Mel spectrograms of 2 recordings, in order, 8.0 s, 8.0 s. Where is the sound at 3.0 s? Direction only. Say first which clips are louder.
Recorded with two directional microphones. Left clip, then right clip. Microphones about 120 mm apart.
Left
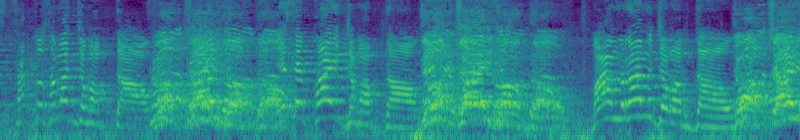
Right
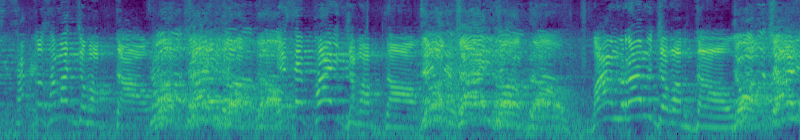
Right 3 dB; 35° left (ahead or behind).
